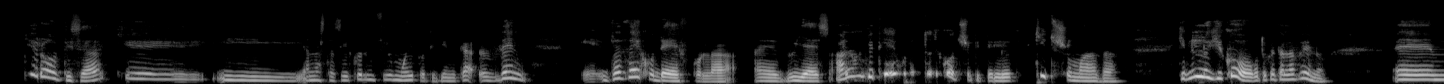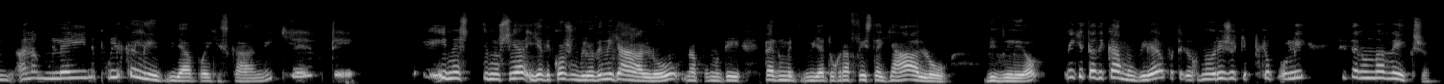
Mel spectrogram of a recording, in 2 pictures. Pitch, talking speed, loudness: 230 Hz, 170 wpm, -23 LUFS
